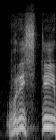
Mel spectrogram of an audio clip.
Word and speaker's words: वृष्टि: इस तरीके से करेंगे तो वे के साथ री की मात्रा थी, इसलिए इस शब्द को क्या बोलते? वृष्टि बोलते हैं।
